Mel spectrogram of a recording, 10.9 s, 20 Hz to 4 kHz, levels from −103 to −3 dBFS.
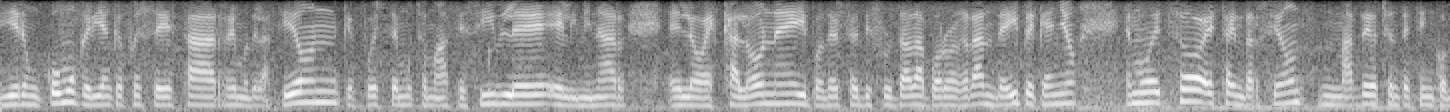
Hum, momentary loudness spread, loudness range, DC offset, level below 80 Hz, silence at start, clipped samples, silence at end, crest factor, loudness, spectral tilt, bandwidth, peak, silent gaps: none; 8 LU; 1 LU; under 0.1%; -40 dBFS; 0 s; under 0.1%; 0 s; 14 dB; -14 LUFS; -10 dB/octave; 4 kHz; 0 dBFS; none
